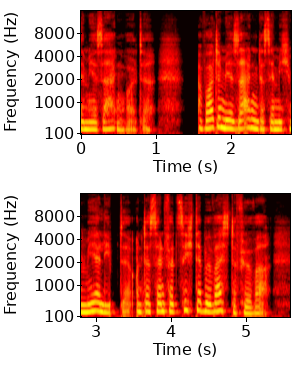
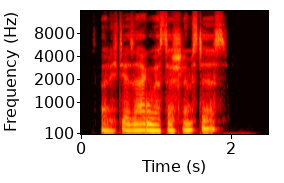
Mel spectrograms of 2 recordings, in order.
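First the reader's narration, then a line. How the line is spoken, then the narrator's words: Hesitant question. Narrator (German): fragte zögernd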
